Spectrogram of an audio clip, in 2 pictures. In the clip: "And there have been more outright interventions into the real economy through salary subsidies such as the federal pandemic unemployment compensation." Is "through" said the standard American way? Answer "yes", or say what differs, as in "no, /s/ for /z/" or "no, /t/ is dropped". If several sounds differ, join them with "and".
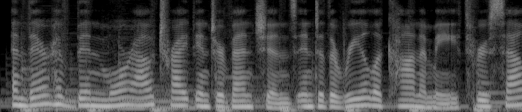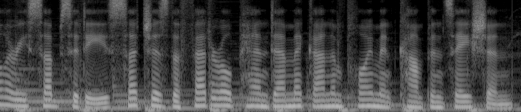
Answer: yes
